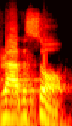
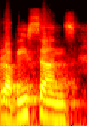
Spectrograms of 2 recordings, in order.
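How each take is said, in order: First: It is said as one French-style word. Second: It sounds like an Indian name plus 'sons'. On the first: It is a French brand name. The speaker calls it right. "It is a French brand" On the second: It is taken as an Indian family name. The speaker calls it wrong. "they think it's Ravi Sons, like Ravi Chawla"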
